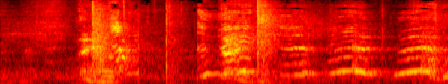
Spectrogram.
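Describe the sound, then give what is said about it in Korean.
A single sharp, loud slap to the face cracks out near the middle, abrupt, surrounded by strained, wavering vocal sounds before and after. “잘못 맞으면 고막 나간다.”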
